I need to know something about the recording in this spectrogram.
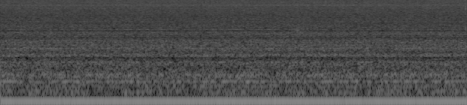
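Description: A steady low hum with soft, evenly spaced thuds about two and a half times a second.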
